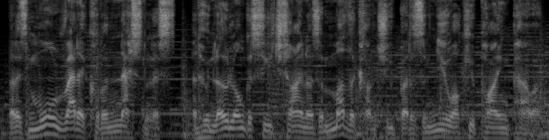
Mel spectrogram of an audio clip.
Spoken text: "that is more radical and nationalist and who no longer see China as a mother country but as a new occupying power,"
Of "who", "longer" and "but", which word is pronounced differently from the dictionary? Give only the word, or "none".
none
